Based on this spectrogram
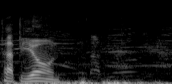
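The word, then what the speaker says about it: Papillion: They do the same thing with Pilion, Nebraska. That is definitely not how to pronounce that. Papion.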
